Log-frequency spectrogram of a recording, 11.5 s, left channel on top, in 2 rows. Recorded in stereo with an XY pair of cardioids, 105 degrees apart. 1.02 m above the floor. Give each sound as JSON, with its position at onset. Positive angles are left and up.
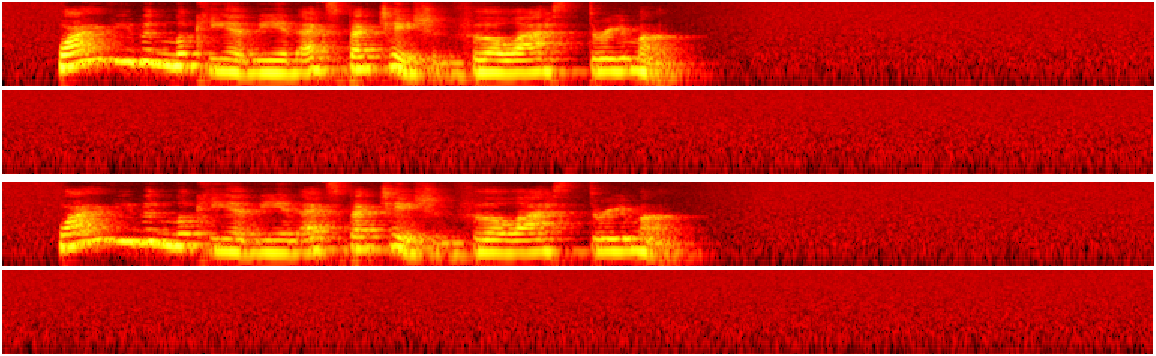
{"t": 0.3, "sound": "a woman speaking", "azimuth_deg": 70, "distance_m": 0.8}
